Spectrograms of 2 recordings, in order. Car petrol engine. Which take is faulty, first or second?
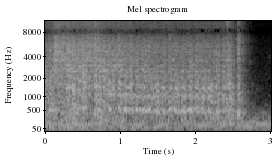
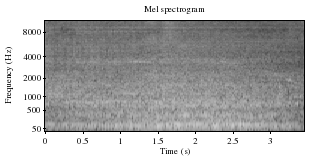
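first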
